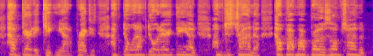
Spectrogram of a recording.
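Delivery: high, fast, indignant rant; fuming. Retold or imitated. Player retelling how angry he was at being kicked out, fast and indignant. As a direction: replay the outrage of being thrown out. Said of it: "I was still fuming".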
